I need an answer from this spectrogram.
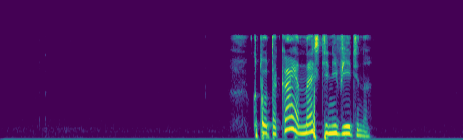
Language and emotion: Russian, angry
